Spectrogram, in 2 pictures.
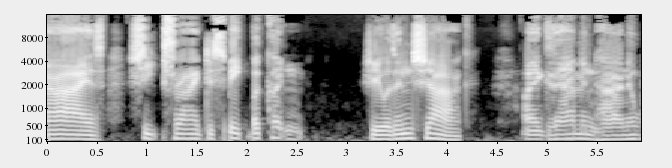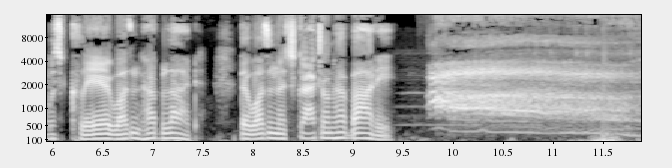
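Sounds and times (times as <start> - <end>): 
speech: 0.4 - 10.2
long drawn-out eerie scream from upstairs: 9.7 - 11.8.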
